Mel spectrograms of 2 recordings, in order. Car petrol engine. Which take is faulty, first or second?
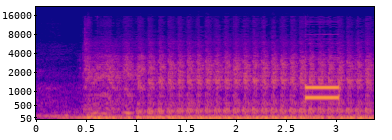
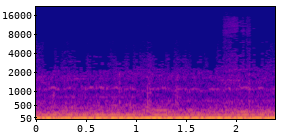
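first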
